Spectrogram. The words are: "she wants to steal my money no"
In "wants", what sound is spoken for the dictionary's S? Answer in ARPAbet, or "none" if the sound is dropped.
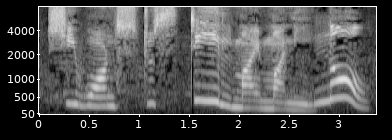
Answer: S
